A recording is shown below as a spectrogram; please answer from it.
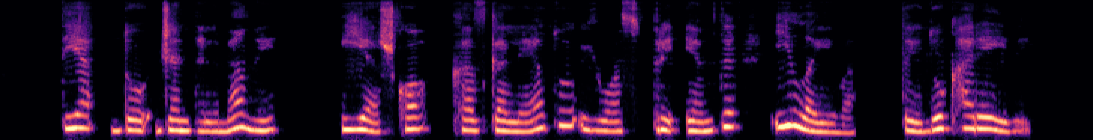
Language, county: Lithuanian, Vilnius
